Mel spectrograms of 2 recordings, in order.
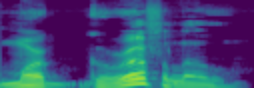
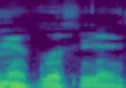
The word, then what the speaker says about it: Ruffalo: I thought that was finna be Mark Garofalo. However you say his name. Mark Ruffalo.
